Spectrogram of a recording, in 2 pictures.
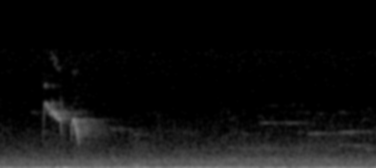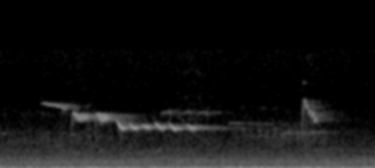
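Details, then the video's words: Song of a golden-fronted leafbird: a high downslurred whistle, then after a pause a rapid rattling trill of high notes and another falling whistle, with constant low-pitched background hum. "Golden Fronted Leaf Bird, Jeordon leaf Bird"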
